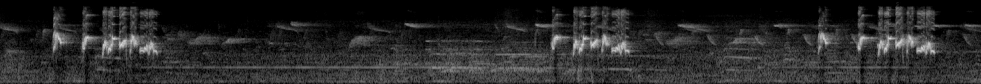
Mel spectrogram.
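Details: Red-whiskered bulbul kept in a cage, singing three bubbly, rollicking whistled phrases spaced a few seconds apart, with faint chirps from other birds and a steady, thin hum in between.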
